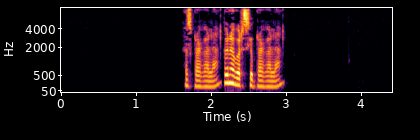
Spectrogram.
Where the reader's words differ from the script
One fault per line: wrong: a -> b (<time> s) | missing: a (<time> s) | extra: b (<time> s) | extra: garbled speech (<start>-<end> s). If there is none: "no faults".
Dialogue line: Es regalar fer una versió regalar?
no faults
